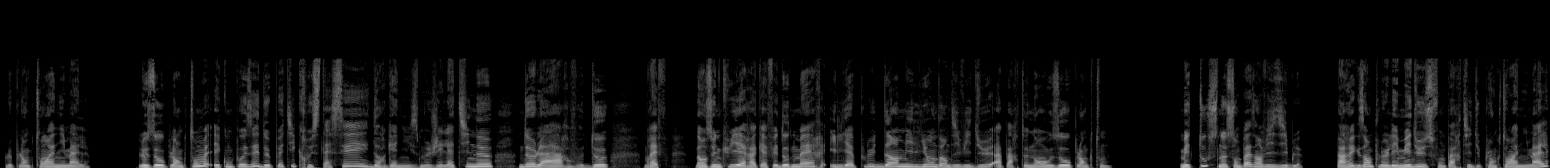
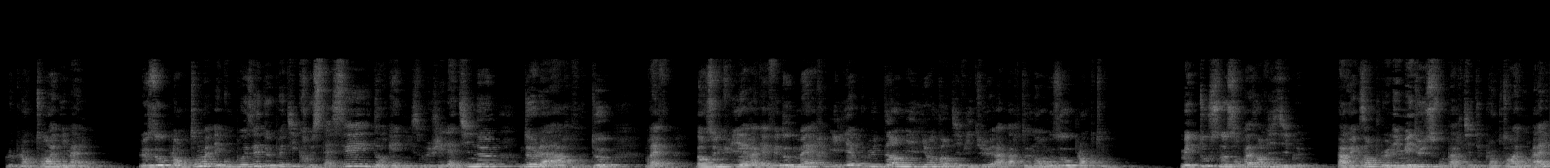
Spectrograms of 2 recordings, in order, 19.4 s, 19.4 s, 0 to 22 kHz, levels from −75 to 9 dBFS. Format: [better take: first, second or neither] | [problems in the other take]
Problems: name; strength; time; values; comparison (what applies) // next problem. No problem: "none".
first | off-mic speech; far // room echo; noticeable; dies away in 0.7 s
